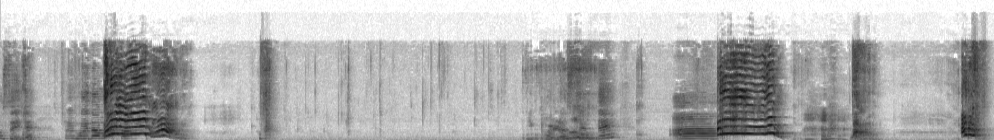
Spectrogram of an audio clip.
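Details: Pet dog that bites and barks, held while being fed bitter medicine through a syringe; two loud, harmonic yelping whines separated by a quiet pause, ending with short sharp yelps, while a person speaks softly nearby.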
